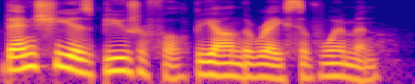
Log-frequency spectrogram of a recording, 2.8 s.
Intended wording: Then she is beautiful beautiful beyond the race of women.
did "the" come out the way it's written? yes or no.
yes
